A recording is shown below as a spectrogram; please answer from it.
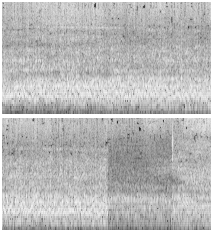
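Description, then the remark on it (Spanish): A train passes through a station with a loud, steady, deafening rumble and broad rushing noise that holds for about four seconds, then drops off abruptly to a quieter mechanical hum. No one speaks. “Quiero dejar pasar un poco los trenes porque el ruido es ensordecedor cuando pasan los trenes, y yo creo que merece la pena que por lo menos nos enteremos de lo que vamos hablando.”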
